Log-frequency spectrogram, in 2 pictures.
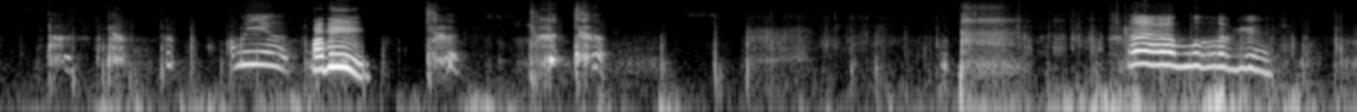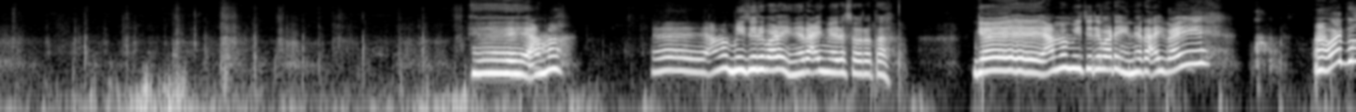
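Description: A toddler babbles and calls out in a high voice close by.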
